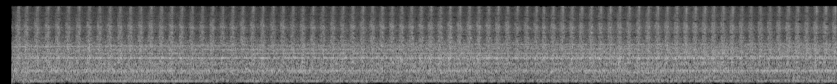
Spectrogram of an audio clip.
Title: 91 Pontiac Firebird Engine Knocking Sound.mov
